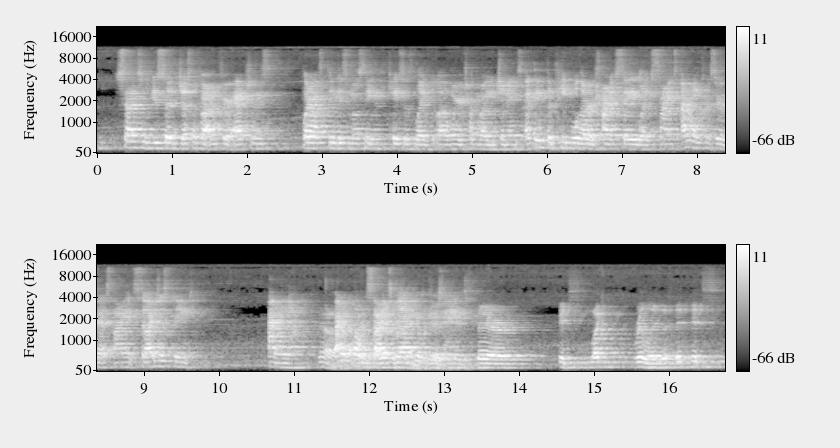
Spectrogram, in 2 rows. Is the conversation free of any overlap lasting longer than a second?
No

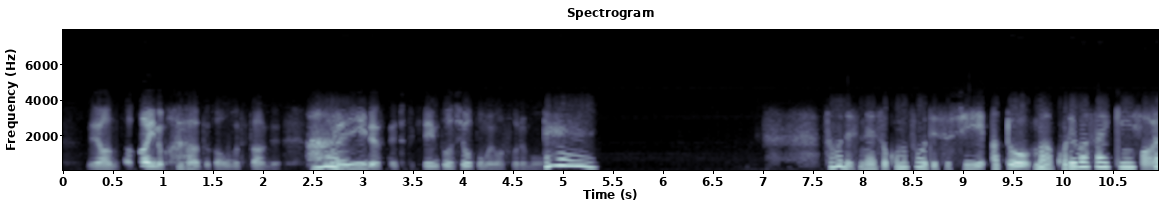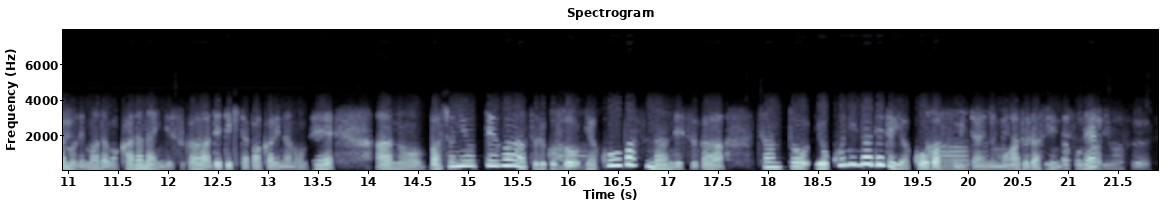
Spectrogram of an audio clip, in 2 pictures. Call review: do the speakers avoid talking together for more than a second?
No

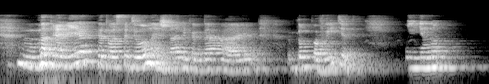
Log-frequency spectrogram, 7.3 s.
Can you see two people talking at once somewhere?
No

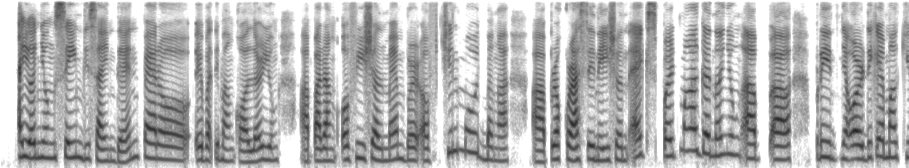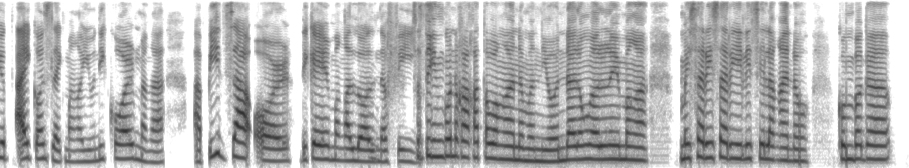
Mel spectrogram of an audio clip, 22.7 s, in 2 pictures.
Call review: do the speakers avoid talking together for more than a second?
Yes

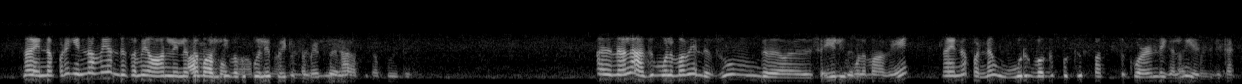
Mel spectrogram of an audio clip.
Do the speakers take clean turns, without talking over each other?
No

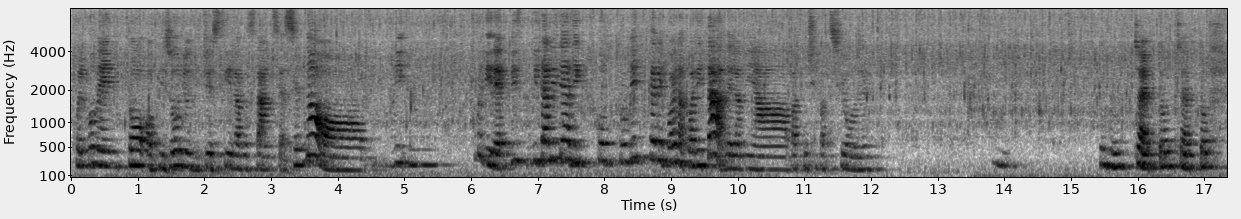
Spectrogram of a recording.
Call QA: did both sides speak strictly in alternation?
Yes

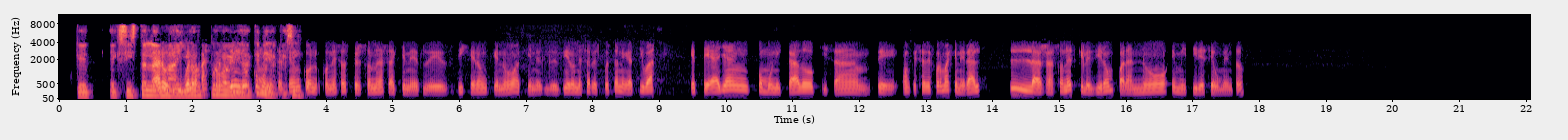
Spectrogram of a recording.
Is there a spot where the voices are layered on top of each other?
Yes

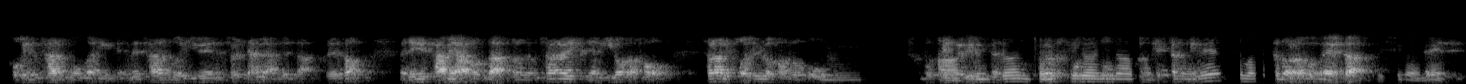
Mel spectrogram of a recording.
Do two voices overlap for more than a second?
Yes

